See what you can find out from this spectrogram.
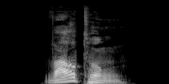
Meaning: maintenance
- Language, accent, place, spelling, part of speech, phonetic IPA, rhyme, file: German, Germany, Berlin, Wartung, noun, [ˈvaʁtʊŋ], -aʁtʊŋ, De-Wartung.ogg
